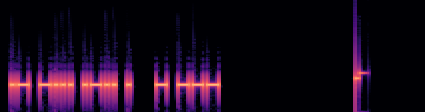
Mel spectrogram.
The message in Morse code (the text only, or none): ABLE TO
